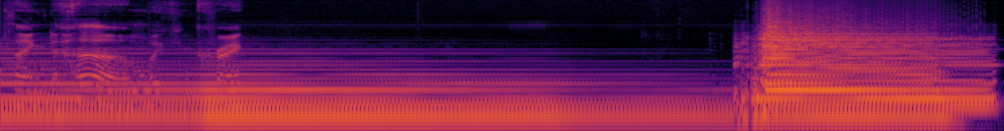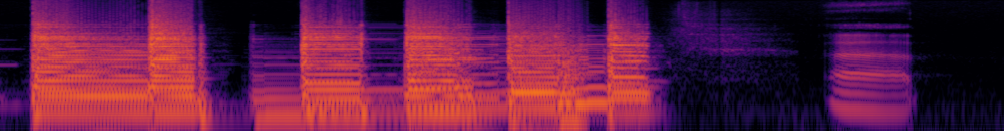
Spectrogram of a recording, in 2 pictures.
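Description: Distorted electric guitar played through a Fender ToneMaster Pro amp, loud and close, with a sustained chord followed by several sharp chopped bursts and a short final stab.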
